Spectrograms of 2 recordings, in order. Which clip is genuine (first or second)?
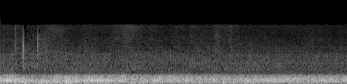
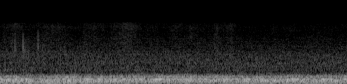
second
